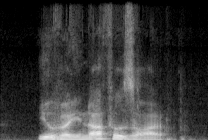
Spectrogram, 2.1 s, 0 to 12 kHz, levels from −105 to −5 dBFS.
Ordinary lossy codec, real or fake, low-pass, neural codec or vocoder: Opus, 16 kbps; real; 10.8 kHz; none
